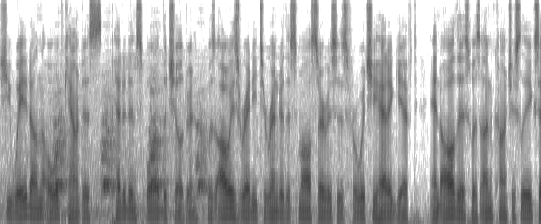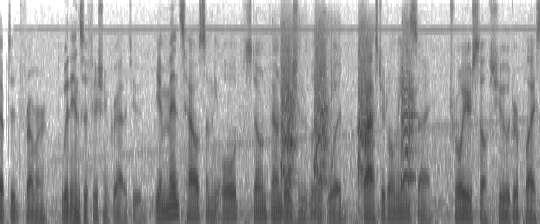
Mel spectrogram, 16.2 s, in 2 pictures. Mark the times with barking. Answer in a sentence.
The barking can be heard from 0.8 to 3.2 s and from 12.2 to 14.4 s.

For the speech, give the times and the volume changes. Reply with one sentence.
The speech can be heard from 0.0 to 16.1 s, at a steady volume.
